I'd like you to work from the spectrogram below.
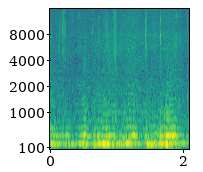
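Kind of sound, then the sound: insect, bees buzzing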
